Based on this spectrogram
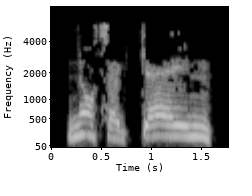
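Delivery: cried out, very high. Reading a novel aloud, the narrator voices a girl's retort to her former social worker, crying out. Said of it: "cried Gaia".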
